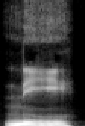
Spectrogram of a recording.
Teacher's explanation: It's a dipping tone. Your voice should go down and then back up. Kind of like a little check mark. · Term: third tone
